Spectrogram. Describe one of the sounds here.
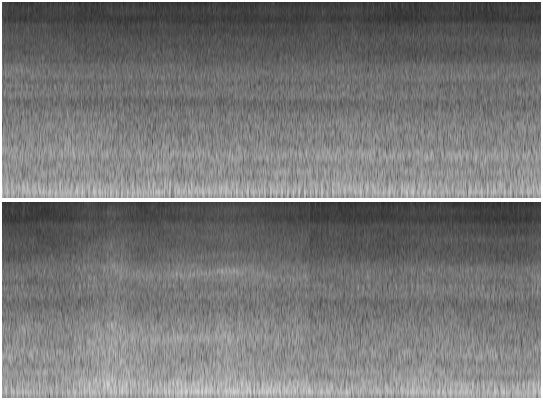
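A motorcycle engine idles and putters steadily, echoing in a large concrete space.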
